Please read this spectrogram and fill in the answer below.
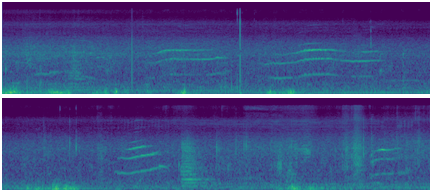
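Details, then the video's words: Cat with a nursing kitten; a series of thin, rising-and-falling mews in quick succession, about eight in total, over a low rumbling hum, with a sharp click and faint background noise. "the kitten is nursing"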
